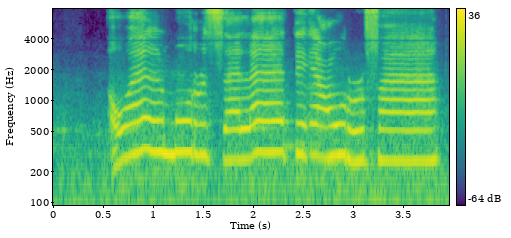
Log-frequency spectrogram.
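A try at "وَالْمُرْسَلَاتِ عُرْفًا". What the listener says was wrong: Roknya dibaca dengan tebal. Wal mur. Kalau tipis wal mur. Wal mur. Dia tebal dia. terus dilatih lagi tebalnya untuk mur. Kalau tipis mur.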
